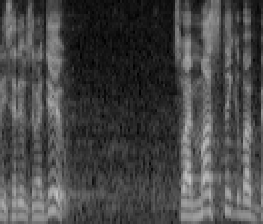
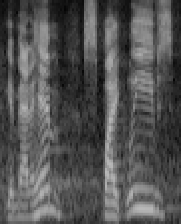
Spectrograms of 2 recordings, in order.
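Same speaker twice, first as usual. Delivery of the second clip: ordinary talk, nothing marked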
